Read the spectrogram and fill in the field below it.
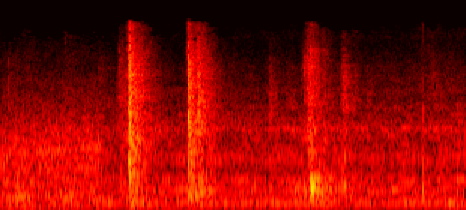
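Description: A door handle clicks and a door opens.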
